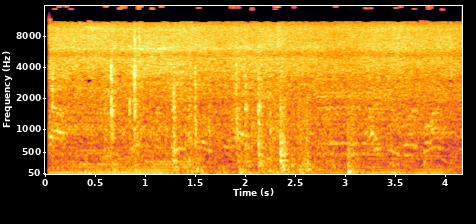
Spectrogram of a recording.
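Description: Sheep hooves scuffle and knock on a wooden floor.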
